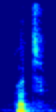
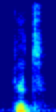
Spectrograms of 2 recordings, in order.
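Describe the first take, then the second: First: It is said with a Korean pronunciation. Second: It is said with an American pronunciation. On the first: "우리는 가트라고 있는데" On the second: "미국은 게트라고 있겠죠"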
